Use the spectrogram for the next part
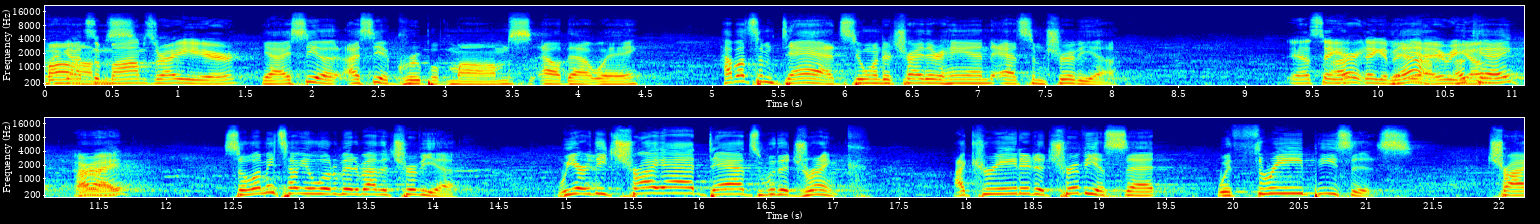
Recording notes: LIVE FROM FIDDLIN' FISH. Listen back to our first ever live show! Hear from the various run clubs that hang out at the brewery through the week.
